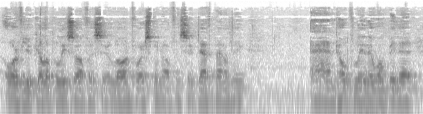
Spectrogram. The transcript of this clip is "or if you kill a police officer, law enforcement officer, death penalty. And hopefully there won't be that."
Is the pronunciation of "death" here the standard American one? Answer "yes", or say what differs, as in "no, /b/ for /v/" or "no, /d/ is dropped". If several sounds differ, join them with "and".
yes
